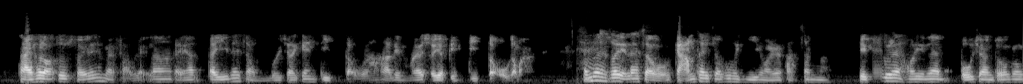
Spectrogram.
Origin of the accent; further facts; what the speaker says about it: China; 即系尤其我哋中国人都会咧系比较顾忌一啲嘅。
